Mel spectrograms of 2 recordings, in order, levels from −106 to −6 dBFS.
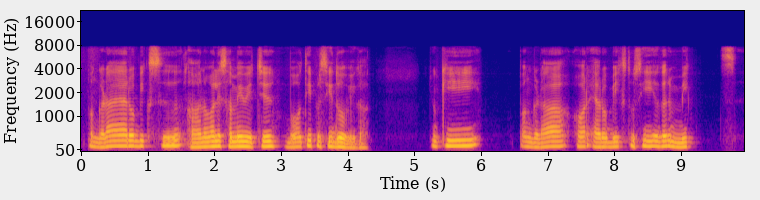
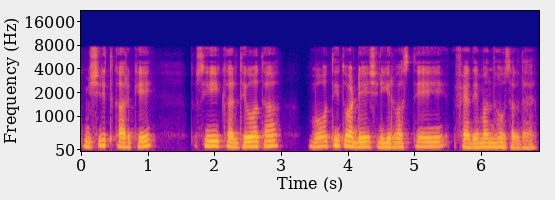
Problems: none marked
